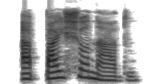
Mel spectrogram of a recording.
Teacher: o som do I quase não aparece se ele tivesse um som mais forte e mais demorado a · Perceberam que o som do i quase não aparece? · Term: semivogal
